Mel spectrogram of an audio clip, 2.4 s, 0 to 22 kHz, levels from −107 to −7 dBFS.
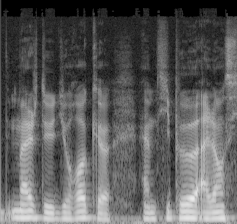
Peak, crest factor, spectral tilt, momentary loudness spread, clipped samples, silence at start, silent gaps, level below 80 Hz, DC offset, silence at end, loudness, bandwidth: -8 dBFS; 16 dB; -7 dB/octave; 10 LU; under 0.1%; 0 s; none; -48 dBFS; under 0.1%; 0 s; -25 LUFS; 13 kHz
